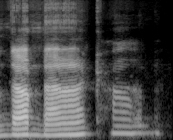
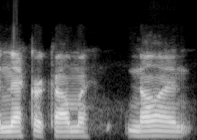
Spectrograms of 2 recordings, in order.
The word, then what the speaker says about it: Necronomicon: Yeah, he read about the Numnanicon, he said. You ever heard of that? What now? Robert? Yeah. The book from the Evil Dead movies. Oh, the Necronomicon.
